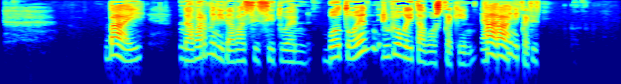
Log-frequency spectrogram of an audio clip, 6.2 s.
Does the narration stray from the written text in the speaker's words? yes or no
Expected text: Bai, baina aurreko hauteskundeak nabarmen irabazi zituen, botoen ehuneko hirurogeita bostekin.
yes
